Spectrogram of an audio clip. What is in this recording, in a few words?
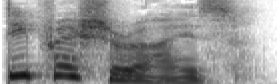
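"depressurize", English, British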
